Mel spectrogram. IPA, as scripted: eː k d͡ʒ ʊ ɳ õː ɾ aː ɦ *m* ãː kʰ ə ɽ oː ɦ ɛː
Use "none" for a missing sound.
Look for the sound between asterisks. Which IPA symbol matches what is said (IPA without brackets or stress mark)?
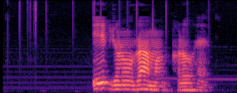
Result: m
